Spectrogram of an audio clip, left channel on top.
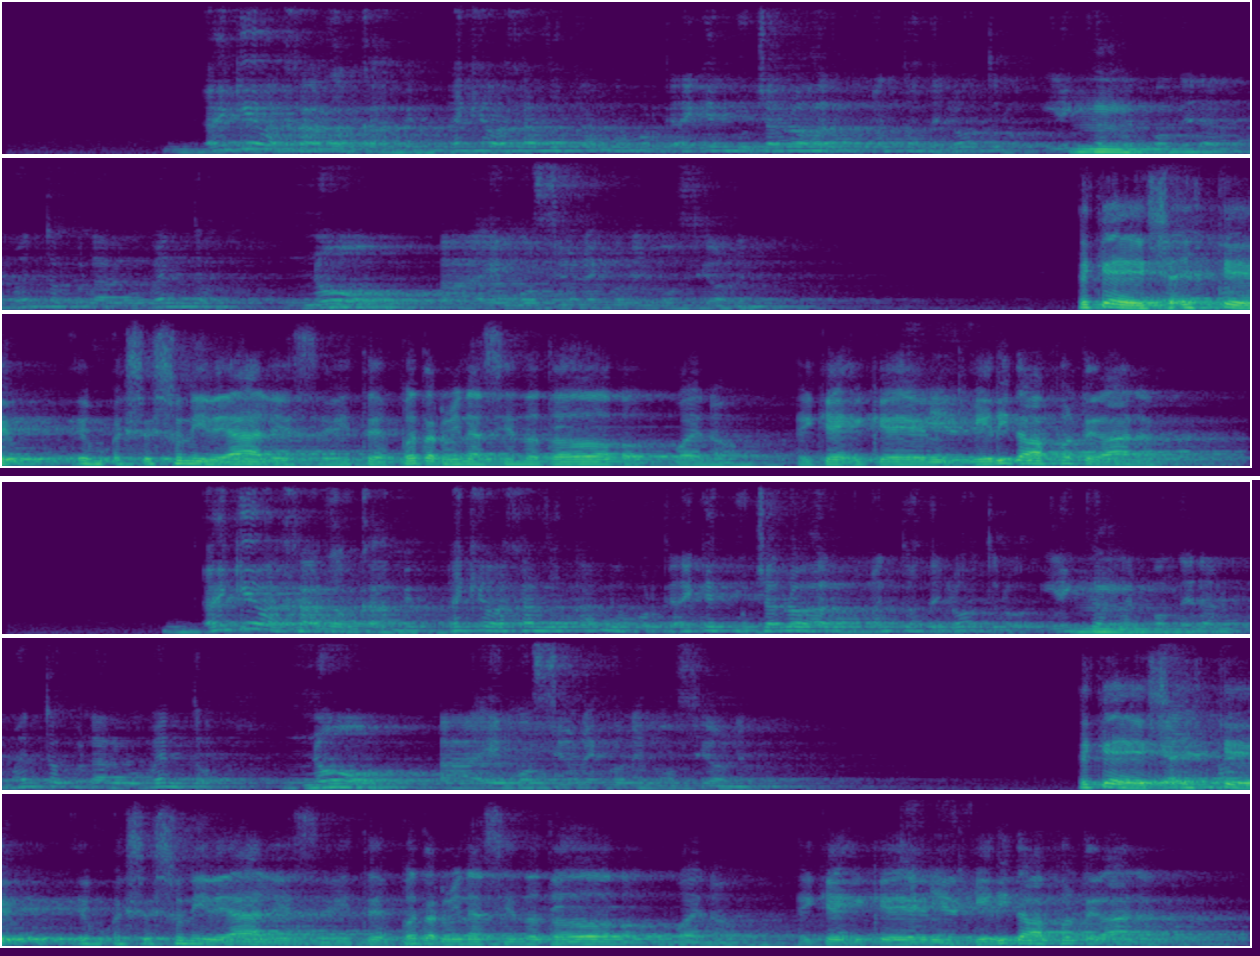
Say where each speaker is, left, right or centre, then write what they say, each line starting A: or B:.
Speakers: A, on the right; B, on the left.
A: Hay que bajar dos cambios, hay que bajar dos cambios porque hay que escuchar los argumentos del otro y hay
B: Mm.
A: que responder argumentos con argumentos, no a emociones con emociones.
B: Es que, es
A: Y
B: es
A: además,
B: que es, es un ideal ese, viste, después termina siendo todo,
A: eh,
B: bueno, el que, el que,
A: es
B: el
A: que,
B: que grita más fuerte gana.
